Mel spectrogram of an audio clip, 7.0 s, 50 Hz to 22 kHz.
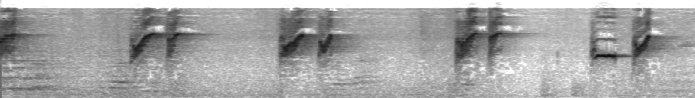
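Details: Eleven-month-old caged white-rumped shama of Medan type, 24 cm, bred for singing contests, repeating paired upward-sweeping whistled notes roughly every one and a half seconds with a flat whistle near the end.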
